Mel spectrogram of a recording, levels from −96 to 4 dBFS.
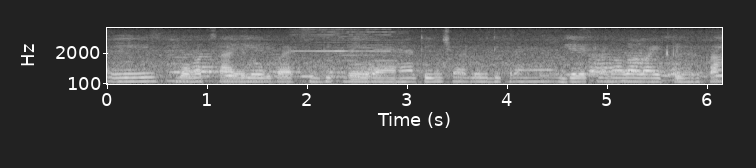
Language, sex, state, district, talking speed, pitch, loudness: Hindi, female, Rajasthan, Bikaner, 215 wpm, 195 Hz, -17 LUFS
